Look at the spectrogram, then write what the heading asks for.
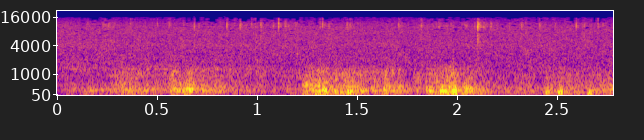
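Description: Steady rain falls while low thunder rumbles in rolling swells, deep booms rising and fading over the continuous wash of the downpour. No voices.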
